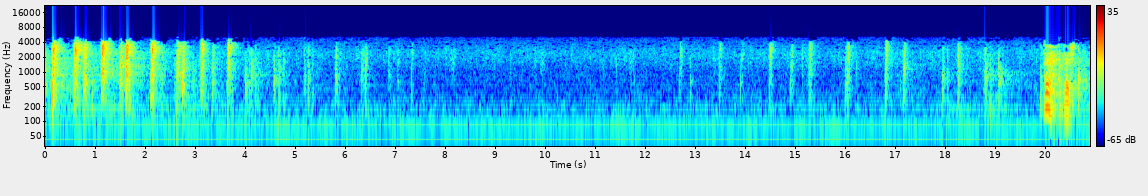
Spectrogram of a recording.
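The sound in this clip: Footsteps climb stone steps as a radio drama effect: sharp, clicking treads fall in a brisk, regular run at first, thin out into sparse, quieter steps, then pick up again in a short loud burst at the end.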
